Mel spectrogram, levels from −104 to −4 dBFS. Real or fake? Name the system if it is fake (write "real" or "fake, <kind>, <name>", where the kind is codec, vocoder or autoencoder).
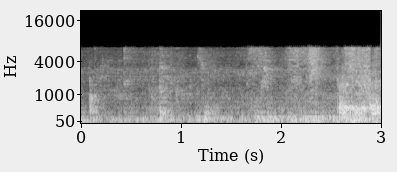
fake, vocoder, HiFi-GAN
